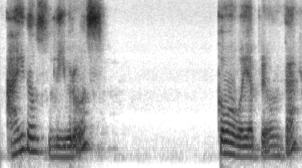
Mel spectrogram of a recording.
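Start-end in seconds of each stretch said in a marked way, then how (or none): 0.1-1.3 slow question. Shown as a demonstration. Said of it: "Quiero preguntar".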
